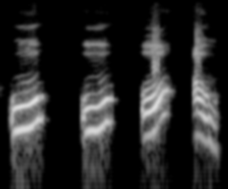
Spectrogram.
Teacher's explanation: जिन स्वरों के उच्चारण में होठ गोल या गोलाकार हो जाते हैं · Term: वृत्ताकार स्वर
